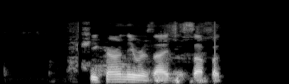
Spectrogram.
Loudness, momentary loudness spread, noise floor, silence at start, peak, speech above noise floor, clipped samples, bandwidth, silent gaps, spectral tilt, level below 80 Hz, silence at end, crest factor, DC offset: -15 LUFS; 9 LU; -61 dBFS; 0.7 s; 0 dBFS; 48 dB; under 0.1%; 7.8 kHz; none; -5.5 dB/octave; -54 dBFS; 0.7 s; 16 dB; under 0.1%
